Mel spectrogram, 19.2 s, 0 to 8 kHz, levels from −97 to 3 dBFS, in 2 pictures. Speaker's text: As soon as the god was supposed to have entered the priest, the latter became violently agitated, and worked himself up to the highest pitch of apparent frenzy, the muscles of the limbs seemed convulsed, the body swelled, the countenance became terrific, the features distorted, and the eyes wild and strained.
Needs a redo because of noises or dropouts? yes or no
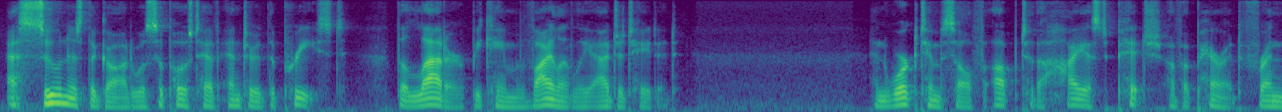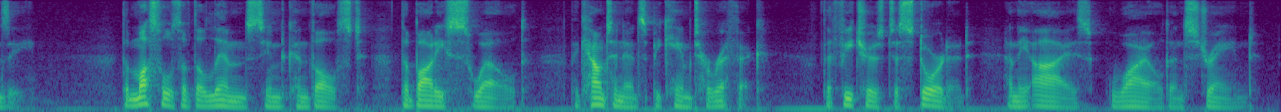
no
